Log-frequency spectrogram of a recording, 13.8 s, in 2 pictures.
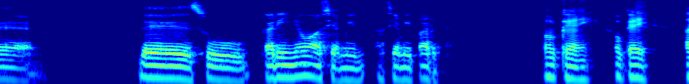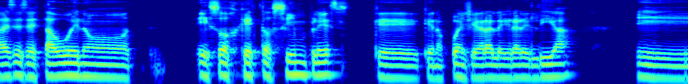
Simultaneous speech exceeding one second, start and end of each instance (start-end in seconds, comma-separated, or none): none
